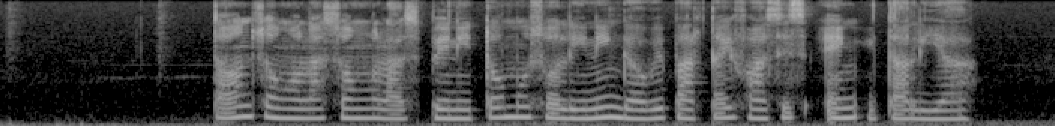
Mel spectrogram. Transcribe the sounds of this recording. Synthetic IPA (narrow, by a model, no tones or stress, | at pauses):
t̪aʊnsɔŋolasːɔŋolasb̥e̤nit̪omusɔliniŋɡa̤wepart̪aifasɪsɪŋit̪alia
